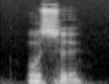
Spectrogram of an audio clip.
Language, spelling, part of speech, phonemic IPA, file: French, osseux, adjective, /ɔ.sø/, Fr-osseux.ogg
- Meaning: 1. osseous 2. bony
